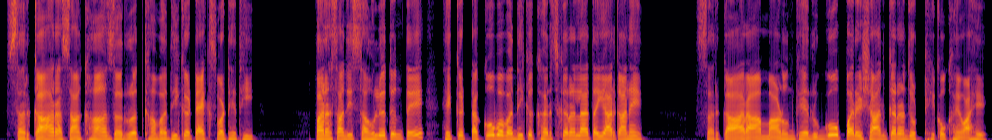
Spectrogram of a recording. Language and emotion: Sindhi, angry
